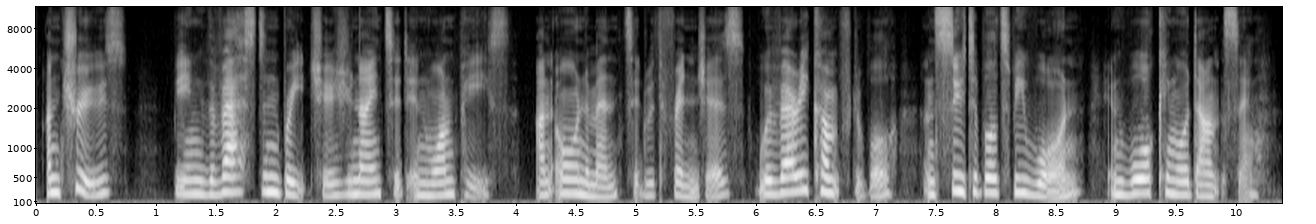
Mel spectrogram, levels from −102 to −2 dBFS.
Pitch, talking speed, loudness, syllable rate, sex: 225 Hz, 155 wpm, -20 LUFS, 5.0 syllables/s, female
